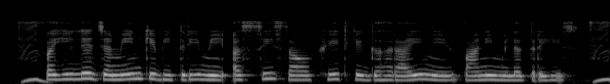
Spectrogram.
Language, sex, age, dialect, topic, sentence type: Chhattisgarhi, female, 25-30, Northern/Bhandar, agriculture, statement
